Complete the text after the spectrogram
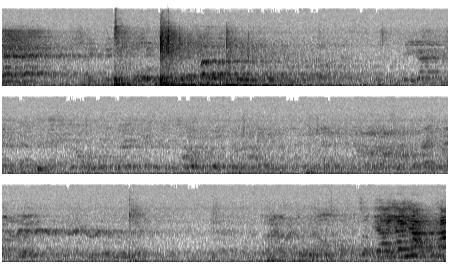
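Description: Distant players shout to each other in a large echoing hall.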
